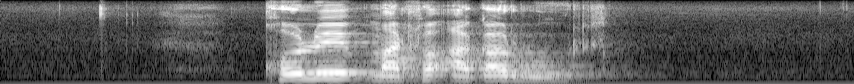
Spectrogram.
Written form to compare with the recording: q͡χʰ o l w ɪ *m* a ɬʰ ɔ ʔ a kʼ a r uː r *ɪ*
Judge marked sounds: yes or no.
yes, no

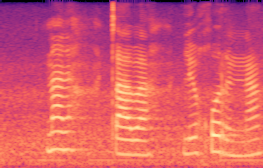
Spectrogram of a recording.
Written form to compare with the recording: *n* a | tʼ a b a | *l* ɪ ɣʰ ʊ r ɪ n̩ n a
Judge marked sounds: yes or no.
yes, yes

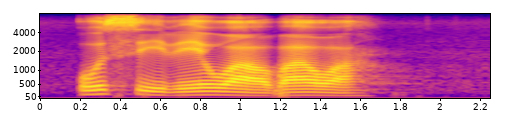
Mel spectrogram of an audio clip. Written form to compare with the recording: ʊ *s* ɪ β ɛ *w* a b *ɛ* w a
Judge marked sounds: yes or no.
yes, yes, no

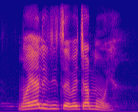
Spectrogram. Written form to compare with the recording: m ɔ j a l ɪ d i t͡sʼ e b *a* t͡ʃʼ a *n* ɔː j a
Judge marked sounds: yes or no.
no, no

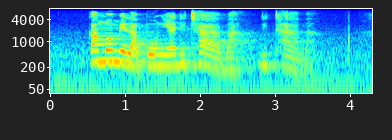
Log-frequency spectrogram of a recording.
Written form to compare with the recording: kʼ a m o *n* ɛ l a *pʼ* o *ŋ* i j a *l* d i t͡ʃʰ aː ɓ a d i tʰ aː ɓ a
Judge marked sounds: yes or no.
no, yes, yes, no

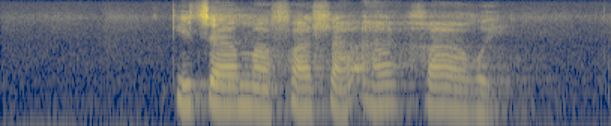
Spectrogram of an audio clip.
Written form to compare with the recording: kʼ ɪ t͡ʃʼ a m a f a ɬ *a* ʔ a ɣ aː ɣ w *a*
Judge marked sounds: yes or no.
yes, no

